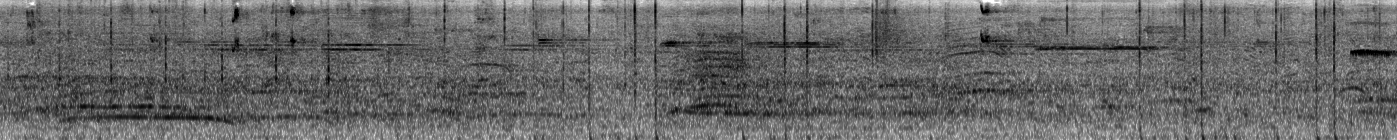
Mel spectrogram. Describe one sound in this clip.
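Volleyballs thump and bounce.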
